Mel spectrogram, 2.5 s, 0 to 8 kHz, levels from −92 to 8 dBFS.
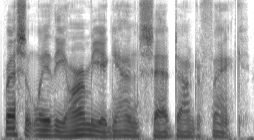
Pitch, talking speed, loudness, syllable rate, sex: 95 Hz, 190 wpm, -17 LUFS, 4.8 syllables/s, male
